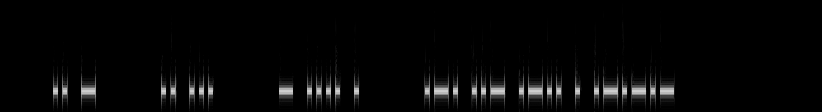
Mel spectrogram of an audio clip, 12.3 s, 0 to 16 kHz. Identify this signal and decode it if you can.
Morse code, heard as a keyed tone, about 17 wpm, 700 Hz. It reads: IT IS THE RULE.
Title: 2x Word-Spacing - Sentences from Top 400 Words - 17wpm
